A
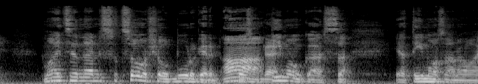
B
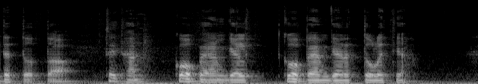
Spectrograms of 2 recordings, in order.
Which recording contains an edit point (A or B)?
A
